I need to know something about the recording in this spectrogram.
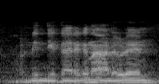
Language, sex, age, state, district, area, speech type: Malayalam, male, 18-30, Kerala, Palakkad, rural, spontaneous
